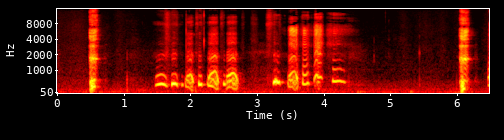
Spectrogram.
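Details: 7-month-old baby hiccupping with sharp hiccup bursts between bouts of hearty laughter; hiccups in an infant.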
